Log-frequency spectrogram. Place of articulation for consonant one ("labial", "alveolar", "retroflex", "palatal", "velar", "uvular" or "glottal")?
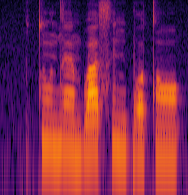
alveolar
